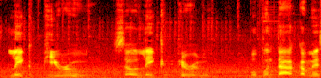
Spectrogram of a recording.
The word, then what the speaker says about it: Piru: Magandang araw araw itong weekend magka-camping kami sa Lake Pyu. Let's go. Actually chineck ko lang online. It's actually pronounced Lake Peru.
